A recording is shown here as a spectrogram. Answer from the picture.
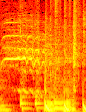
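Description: A horse neighs loudly, a wavering high whinny that breaks into rapid throaty snorting pulses near the end, with no talking.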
